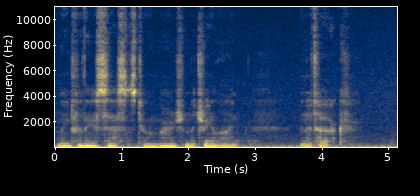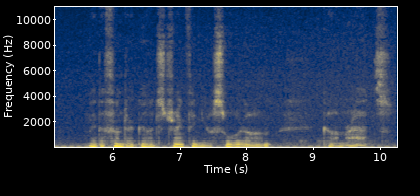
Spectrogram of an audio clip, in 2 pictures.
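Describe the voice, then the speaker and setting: A man's voice: deep voice, monotone, slight background noise. A man playing a stern, honorable orc warrior commander in a fantasy audio roleplay, speaking in a formal, commanding way. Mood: hushed, commanding. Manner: formal, commanding, measured delivery.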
